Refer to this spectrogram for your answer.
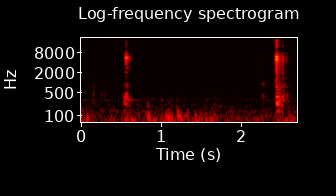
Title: Piezo Buzzer sound on indication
